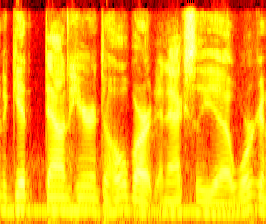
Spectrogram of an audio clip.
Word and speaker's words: Hobart: see hobart do you not do you not pronounce the t whole bar you just say hobart okay at hobart hobart traffic seneca 11816 is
